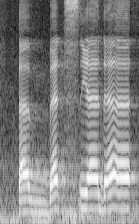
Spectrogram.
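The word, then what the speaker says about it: تبت يدا: Kemudian ta, ya, tabbat yada, tabbat yada. Jadi membacanya tidak langsung tabbat yada, tapi sisakan sedikit ruang untuk anginnya berhembus banyak.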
